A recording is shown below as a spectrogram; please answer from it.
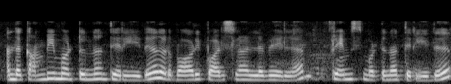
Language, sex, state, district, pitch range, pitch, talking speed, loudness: Tamil, female, Tamil Nadu, Namakkal, 210-250 Hz, 230 Hz, 200 wpm, -15 LUFS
